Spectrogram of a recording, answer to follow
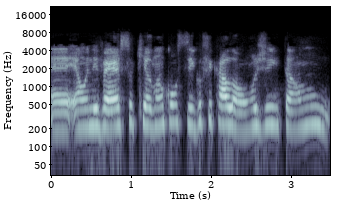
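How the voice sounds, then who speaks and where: The background is quiet. A woman talks at a moderate pace with a fairly high pitch. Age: 30s. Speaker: content creator, social media manager. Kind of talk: casual interview chat. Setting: Instagram live. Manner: halting, many fillers.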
